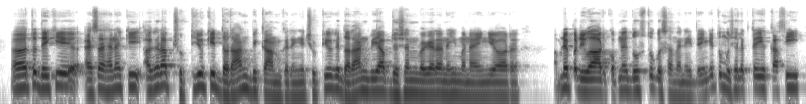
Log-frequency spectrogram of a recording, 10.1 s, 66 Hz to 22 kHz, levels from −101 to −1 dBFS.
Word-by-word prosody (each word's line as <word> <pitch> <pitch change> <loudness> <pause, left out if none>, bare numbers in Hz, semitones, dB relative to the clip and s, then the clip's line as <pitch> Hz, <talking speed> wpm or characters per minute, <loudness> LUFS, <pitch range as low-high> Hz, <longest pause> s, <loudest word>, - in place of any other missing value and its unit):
अ, 165 +2 +5
तो 200 - +2
देखिए 180 +3 +4 0.2
ऐसा 130 +4 +2
है 145 0 -1
ना 165 +2 0
कि 170 +1 -1
अगर 165 +5 +1
आप 190 0 +2
छुट्टियों 180 -1 -2
के 185 - +5
दौरान 125 +6 +1
भी 135 - -3
काम 115 -3 -1
करेंगे, 110 +1 -6
छुट्टियों 125 +8 -5
के 155 - -1
दौरान 125 +2 +1
भी 135 +1 -1
आप 135 0 -5
जश्न 125 +1 -3
वग़ैरह 120 0 +2
नहीं 120 0 -4
मनाएँगे 110 0 -3
और 115 -1 -1 0.5
अपने 165 +2 +4
परिवार 135 -4 +5
को, 135 - -6
अपने 145 0 -3
दोस्तों 140 +3 -4
को 135 - -3
समय 120 -3 -8
नहीं 110 -1 -8
देंगे 120 +8 -5
तो 175 +1 -8
मुझे 150 -2 -4
लगता 190 +2 -5
है 160 - +2
ये 155 - 0
काफ़ी 145 +4 -1
135 Hz, 240 wpm, -24 LUFS, 120-160 Hz, 0.5 s, अ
